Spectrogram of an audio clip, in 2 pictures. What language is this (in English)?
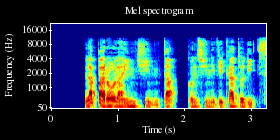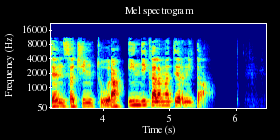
Italian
